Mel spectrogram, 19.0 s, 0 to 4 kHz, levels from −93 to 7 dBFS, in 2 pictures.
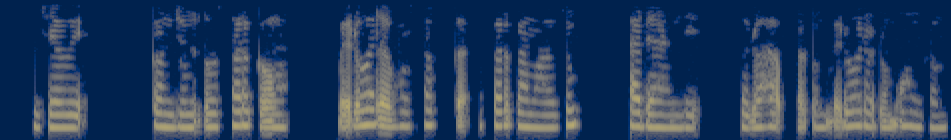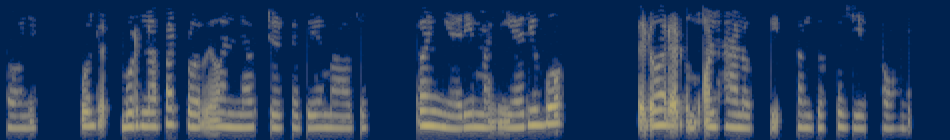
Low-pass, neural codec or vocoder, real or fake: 3.6 kHz; none; real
